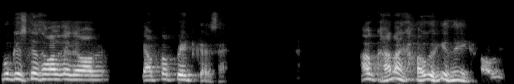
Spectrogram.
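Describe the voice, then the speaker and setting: A man's voice: high-pitched, moderate pace, a little mellow, husky. An older man, a psychiatrist leading a live webinar over a video call, explaining by acting out little dialogues.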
